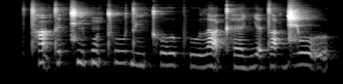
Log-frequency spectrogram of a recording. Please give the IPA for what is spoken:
tʰã˦˨tɪ˦ʔ t͡ɕĩ˦˨pũ˦˨ tʰu˦dĩ˨ kʰo˦ʊ̯pʰu˨ lä̰˦˨kʰɛ˨ɲɛ̰˦˨tä˦ʔ d͡ʑo̰˦˨ʊ̯

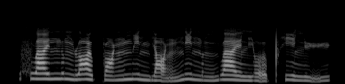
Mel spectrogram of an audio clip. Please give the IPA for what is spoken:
xwa˥ɪ̯n̪ʊ˥˧ŋɻɑ˥˩ʊ̯pɑ˧˥ŋ mi˥˩n̪jɑ̰˨˩ŋ n̪i˥˩n̪ɤ˩ŋmwa˥˩ɪ̯ ljo̰˨˩ʊ̯pʰi˥˩ ly̰˨˩˦

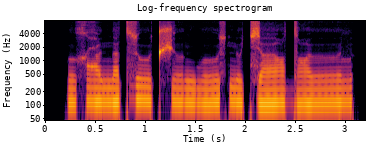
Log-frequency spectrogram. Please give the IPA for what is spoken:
oxʕɤnatzoːt ʃɤːŋwoːsno t͡ɕaː dˤɤːl

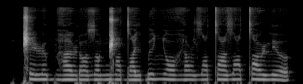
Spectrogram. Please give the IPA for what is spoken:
ǁiɭɯbʱaɭɾɔ zɔŋ͡ǁodˤɛlʲɓɯ ʎɔɦeɭ zˤɯtˤiza tˤuɭlʲɤ

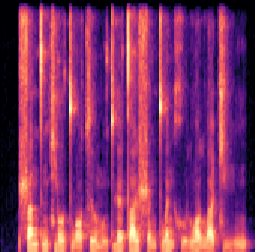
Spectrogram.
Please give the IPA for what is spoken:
ʂa˥nt̪i˨nt͡ɕjo˥˩ʊ̯ t̪wɔ˨˩t͡sɹ̩˥˩mɤ˩ŋ t̪ɥɛ˥˩t̪a˥ɪ̯ ʂə˨˩nt̪wə˥˩n xu˧˥ lwɔ˥˩lwä˧˥ t͡ɕi˨˩˦ŋ

